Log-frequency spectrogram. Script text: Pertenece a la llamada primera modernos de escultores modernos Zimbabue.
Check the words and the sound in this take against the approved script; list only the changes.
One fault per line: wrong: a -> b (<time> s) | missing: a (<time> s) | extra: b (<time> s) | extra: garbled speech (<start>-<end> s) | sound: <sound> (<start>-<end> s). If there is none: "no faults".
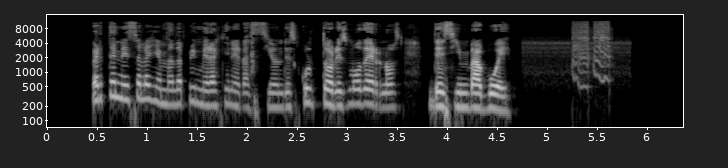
wrong: modernos -> generación (1.7 s)
extra: de (3.8 s)
sound: squeak (5.2-5.7 s)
